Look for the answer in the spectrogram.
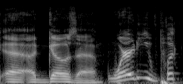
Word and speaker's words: Gose: Rosé Gose, which is actually a Goza. – Yeah, actually, it's beer. – Pronounced Goza.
